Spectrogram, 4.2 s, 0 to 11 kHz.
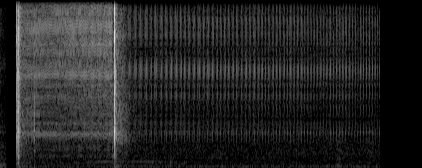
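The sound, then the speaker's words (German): An M3 rangefinder film camera shutter fires at a one-second exposure: it opens with a crisp mechanical click, then closes with a second click about one second later, otherwise quiet apart from faint background hiss. “Diese, diese wundervolle M3. Ich ja, genau. kann ja mal so ganz fies hier nochmal eben Ah, alleine schon dieses äh, Aufzugsgeräusch”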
